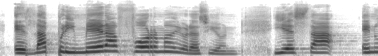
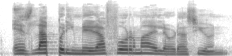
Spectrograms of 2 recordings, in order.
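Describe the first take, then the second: First: Louder restatement. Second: Said in the usual way. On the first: Real, not acted.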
